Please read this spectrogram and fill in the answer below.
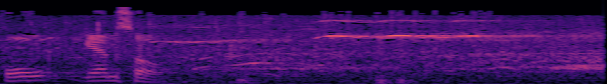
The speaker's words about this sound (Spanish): Mira, os cuento ahora la anécdota esa de Rafa limpiando, que no sé si os va a emocionar tanto como yo sea, mientras el Carpena no deja de gritar Rafa.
